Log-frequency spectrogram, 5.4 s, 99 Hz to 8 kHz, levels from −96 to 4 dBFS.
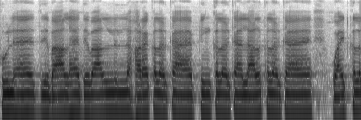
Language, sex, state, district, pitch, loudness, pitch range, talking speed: Hindi, male, Bihar, West Champaran, 130 Hz, -12 LUFS, 130-135 Hz, 210 wpm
